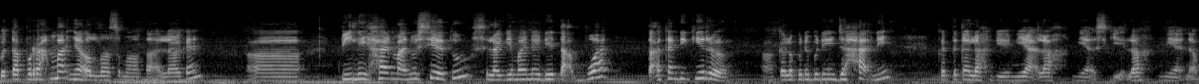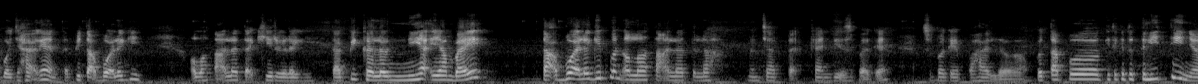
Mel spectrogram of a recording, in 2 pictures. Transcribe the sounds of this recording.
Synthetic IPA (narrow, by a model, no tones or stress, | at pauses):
bət̪apaɾahmat̪̚ɲaʔɑlːɑhsəbənwat̪a̰ʔa̰lakan | ə | pilihanmanũsiat̪usəlaɡimanə̃diət̪a̰ʔbuat̪̚ːaʔakandikiɾə | əkalawpəndap̬əndəjad͡ʒahat̪̚ni | kat̪əkanlahdiənĩa̰ʔ̪̚lahnĩaʔ̪sə̥kɪ̰t̪̚lahnĩaʔ̪̚na̰ʔbuat̪̚d͡ʒaɦa̰t̪̚kant̪apit̪a̰ʔbuat̪̚laɡi | ɑ̰lːɑht̪a̰ʔa̰lat̪a̰ʔkʰiɾəlaɡit̪apikalawniaʔjaŋbaɪʔ | t̪aʔbuat̪̚laɡipʊnɑlːɑht̪a̰ʔa̰lat̪əlah | mə̃ɲt͡ʃat̪a̰t̪̚kandiə̰səba̰ɡa̰jsəbaɡajpaɦala̰pət̪apəkit̪akat̪at̪əlit̪iɲə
